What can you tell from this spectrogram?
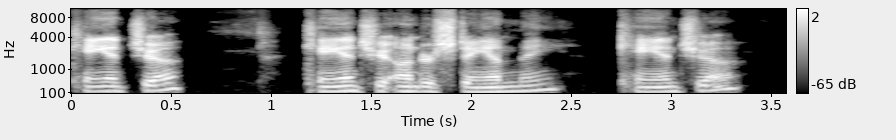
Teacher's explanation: when we put the T and the Y together, it often will sound like the ch sound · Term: assimilation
